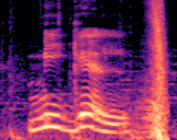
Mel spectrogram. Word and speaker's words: Miguel: G-U más E-I. Same sound, ge, gi. Por ejemplo, Miguel, guitarra.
